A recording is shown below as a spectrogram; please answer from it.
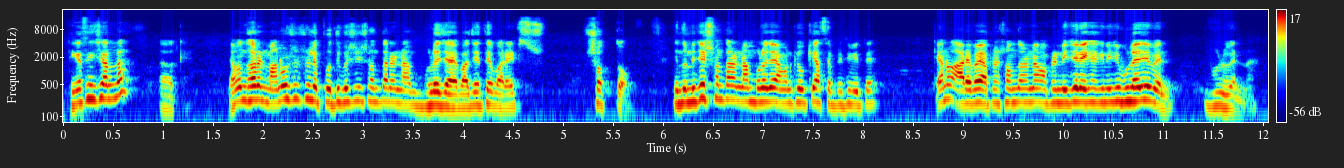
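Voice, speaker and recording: A man's voice: high-pitched, quick pace. A man teaching an online English grammar lesson, asking the class questions and answering them himself, mixing English terms into his speech. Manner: often says "inshallah" and "dear brothers and sisters".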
